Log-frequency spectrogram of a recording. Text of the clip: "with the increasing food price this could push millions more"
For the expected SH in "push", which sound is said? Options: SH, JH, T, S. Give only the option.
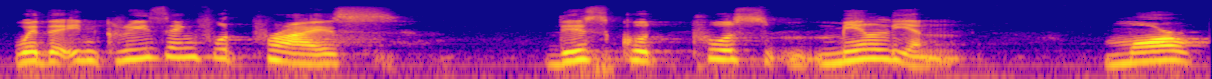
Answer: S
